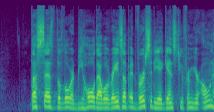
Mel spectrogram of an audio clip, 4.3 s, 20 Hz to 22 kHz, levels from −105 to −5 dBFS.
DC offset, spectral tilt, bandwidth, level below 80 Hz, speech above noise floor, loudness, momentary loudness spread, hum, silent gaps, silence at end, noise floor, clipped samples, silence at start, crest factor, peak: under 0.1%; -4 dB/octave; 18 kHz; -76 dBFS; 47 dB; -27 LUFS; 8 LU; none; none; 0 s; -74 dBFS; under 0.1%; 0.6 s; 18 dB; -10 dBFS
